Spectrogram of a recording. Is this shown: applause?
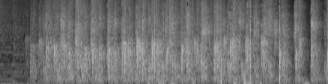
yes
